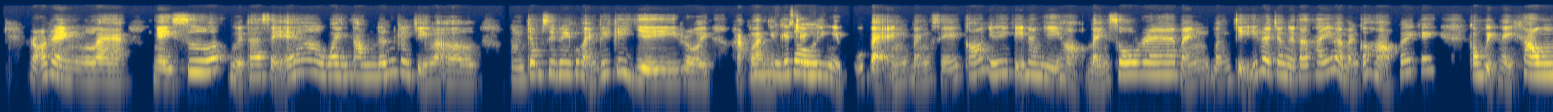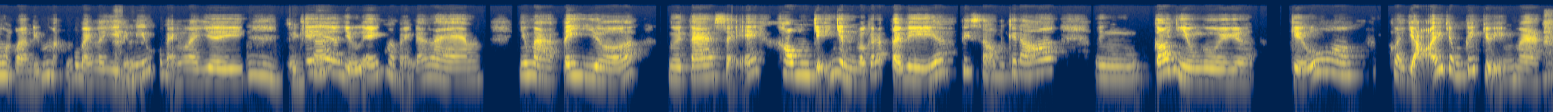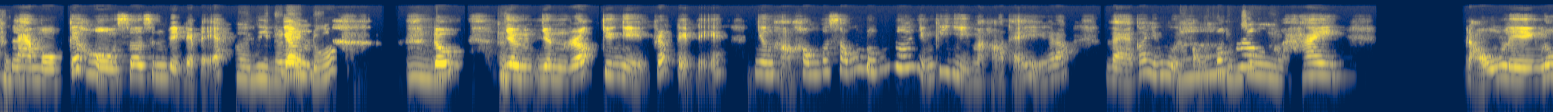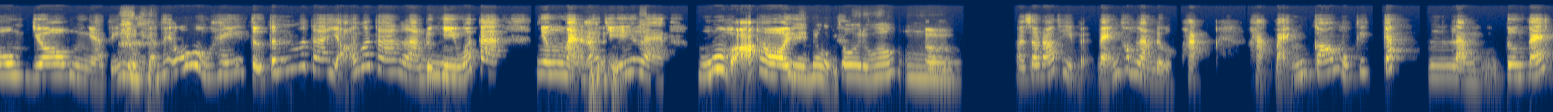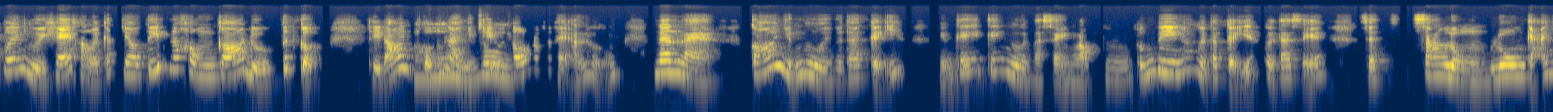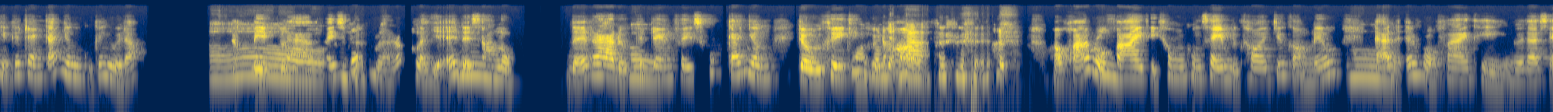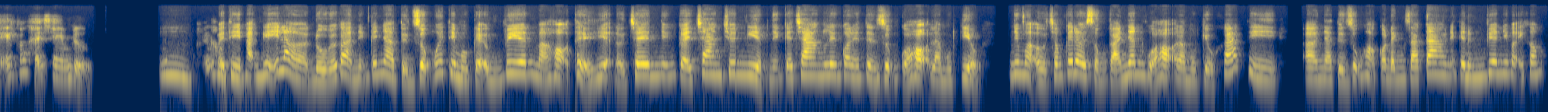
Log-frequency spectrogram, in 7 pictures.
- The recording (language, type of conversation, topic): Vietnamese, podcast, Làm sao để trang cá nhân trông chuyên nghiệp trong mắt nhà tuyển dụng?
- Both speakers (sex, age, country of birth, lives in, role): female, 30-34, Vietnam, Malaysia, host; female, 35-39, Vietnam, Vietnam, guest
- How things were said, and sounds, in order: in English: "C-V"; in English: "show"; laugh; laugh; other background noise; laugh; tapping; laugh; laugh; laugh; laughing while speaking: "khi"; in English: "profile"; laugh; in English: "profile"; unintelligible speech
